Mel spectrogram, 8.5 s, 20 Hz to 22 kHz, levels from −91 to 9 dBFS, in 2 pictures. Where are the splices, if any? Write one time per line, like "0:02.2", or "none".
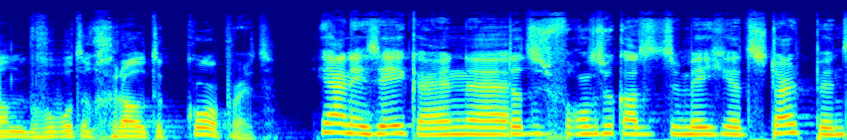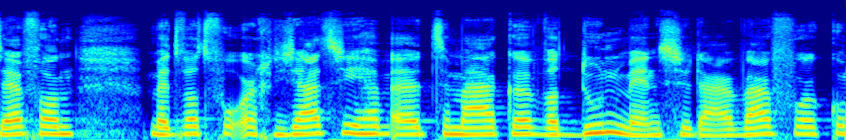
0:02.5
0:06.2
